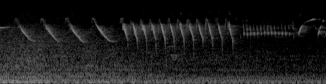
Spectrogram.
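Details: A canary sings a run of four slow, sharply falling whistles, then a fast trill of about eight notes per second, ending on a steady flat tone and a rising note.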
